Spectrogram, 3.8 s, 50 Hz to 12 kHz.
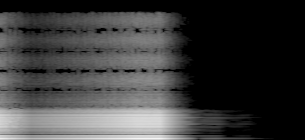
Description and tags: This is one of a multisapled pack.
The samples are every semitone for 2 octaves.
noise, swell, pad, tech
